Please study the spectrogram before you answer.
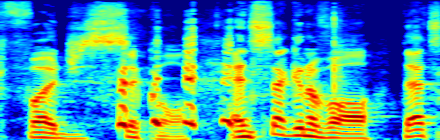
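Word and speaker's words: Fudgsicle: Where were the werewolves and where are the fudgicles, you know? And I'm like, no, that sounds terrible. Like, yeah. I don't want to see that. First of all, Harry, it's pronounced fudge sickle.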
